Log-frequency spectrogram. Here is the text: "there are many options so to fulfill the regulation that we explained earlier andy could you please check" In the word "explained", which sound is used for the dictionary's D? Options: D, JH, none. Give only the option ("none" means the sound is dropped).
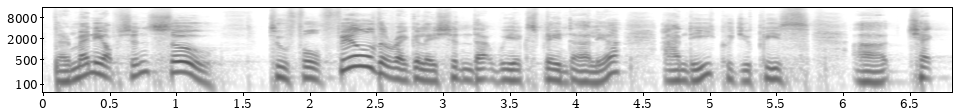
D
